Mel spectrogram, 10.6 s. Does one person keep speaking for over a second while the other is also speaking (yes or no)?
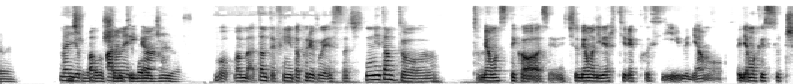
yes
